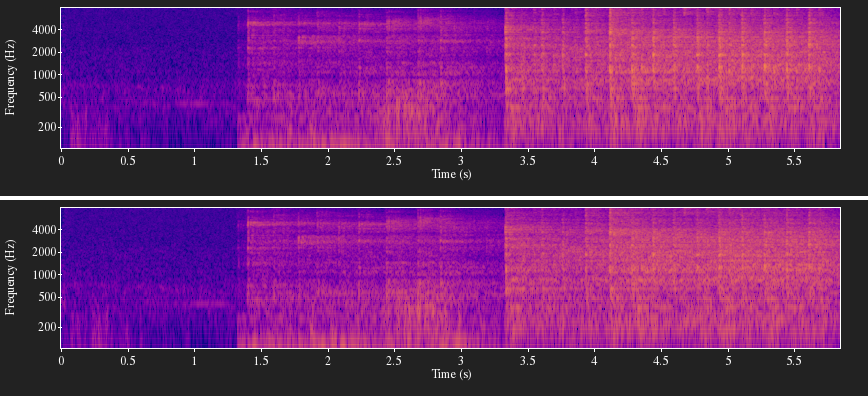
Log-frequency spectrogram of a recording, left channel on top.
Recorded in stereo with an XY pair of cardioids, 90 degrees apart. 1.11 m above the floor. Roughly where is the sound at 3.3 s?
Ahead left.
